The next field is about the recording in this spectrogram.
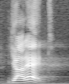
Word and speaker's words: Yared: Yared is how it's pronounced in the Hebrew.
